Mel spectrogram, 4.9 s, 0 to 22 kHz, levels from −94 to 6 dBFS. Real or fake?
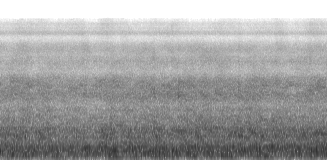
fake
